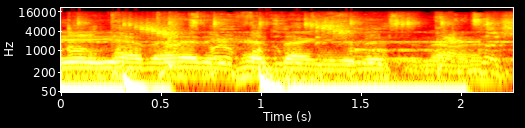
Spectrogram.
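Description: A hip hop track playing loudly: a rapped vocal over a beat with deep 808-style bass hits that slide down in pitch.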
